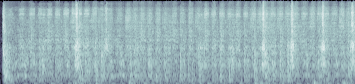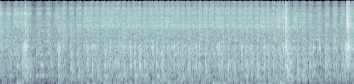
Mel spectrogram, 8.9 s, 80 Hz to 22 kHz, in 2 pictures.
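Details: 1960s VW Beetle 1500 air-cooled flat-four petrol, unstarted since 1973, 8000 miles, choke and extra fuel: cranks, catches and settles into a rough but continuous run with sharp ticks on top; first start after long storage.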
